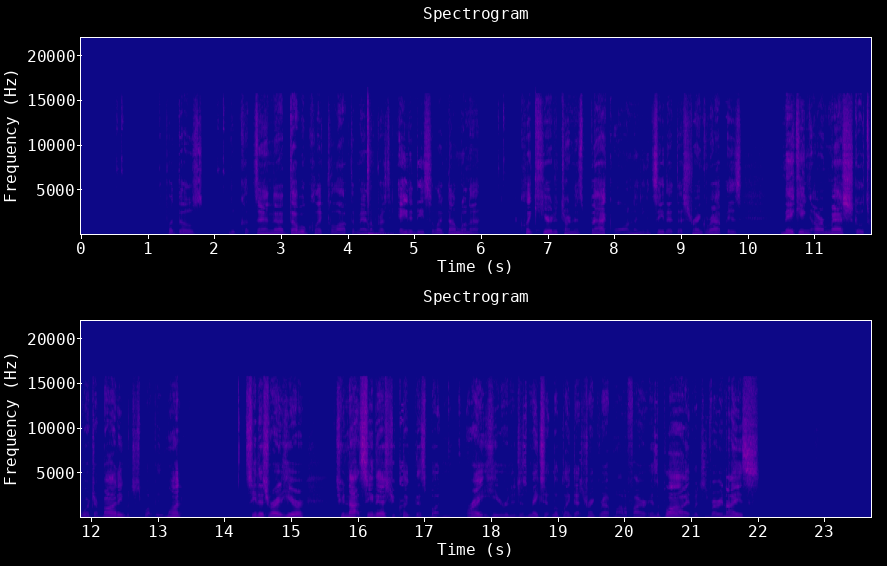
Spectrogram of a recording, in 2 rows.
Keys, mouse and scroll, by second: 0.5 click, 2.0 click, 4.3 a, 6.2 click, 17.4 click.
